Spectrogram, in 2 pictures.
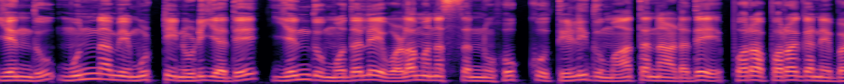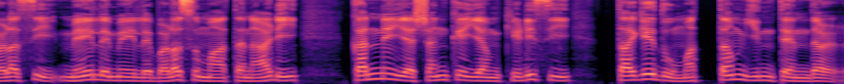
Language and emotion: Kannada, neutral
